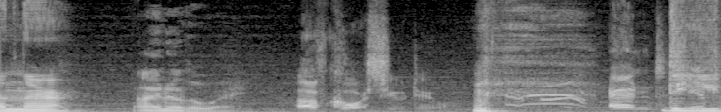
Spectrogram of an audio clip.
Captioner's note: laughing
